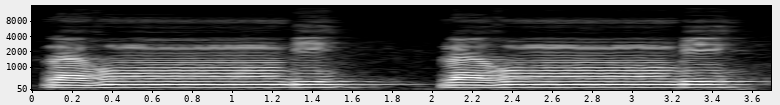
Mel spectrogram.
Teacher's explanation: sementara me mati bertemu dengan ba disebut sebagai Ikhfa Syafawi yaitu membaca mim sukun dengan samar ditahan dua harokat disertai dengan guna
